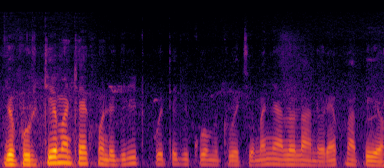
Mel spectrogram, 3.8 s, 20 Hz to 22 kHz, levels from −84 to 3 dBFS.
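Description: Automatic gain rising starts at 0.97 s and continues to the end at 3.85 s. After the input level fell by about 16 dB, the gain control slowly pushed its gain back up, so the speech and the room noise swell together over several seconds.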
